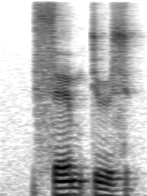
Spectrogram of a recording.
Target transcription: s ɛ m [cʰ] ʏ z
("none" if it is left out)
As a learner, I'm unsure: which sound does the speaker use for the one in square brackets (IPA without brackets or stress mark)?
t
